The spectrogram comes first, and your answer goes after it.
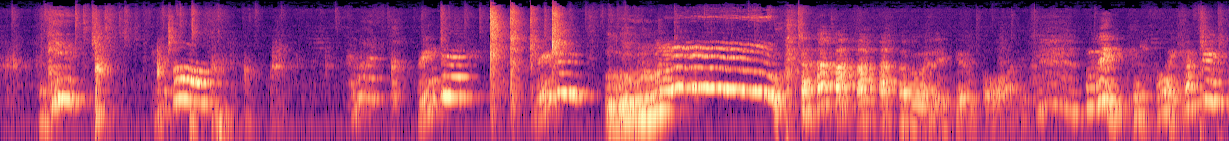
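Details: Norfolk Terrier puppy playing fetch at a boarding kennel, giving funny 'wooo' noises: short yelping whines, then a long arching howl-like whine that rises and falls, with people talking and laughing throughout.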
